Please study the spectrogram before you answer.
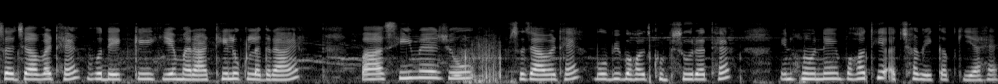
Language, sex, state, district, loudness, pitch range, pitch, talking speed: Hindi, female, Rajasthan, Bikaner, -16 LUFS, 235-260 Hz, 245 Hz, 175 wpm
